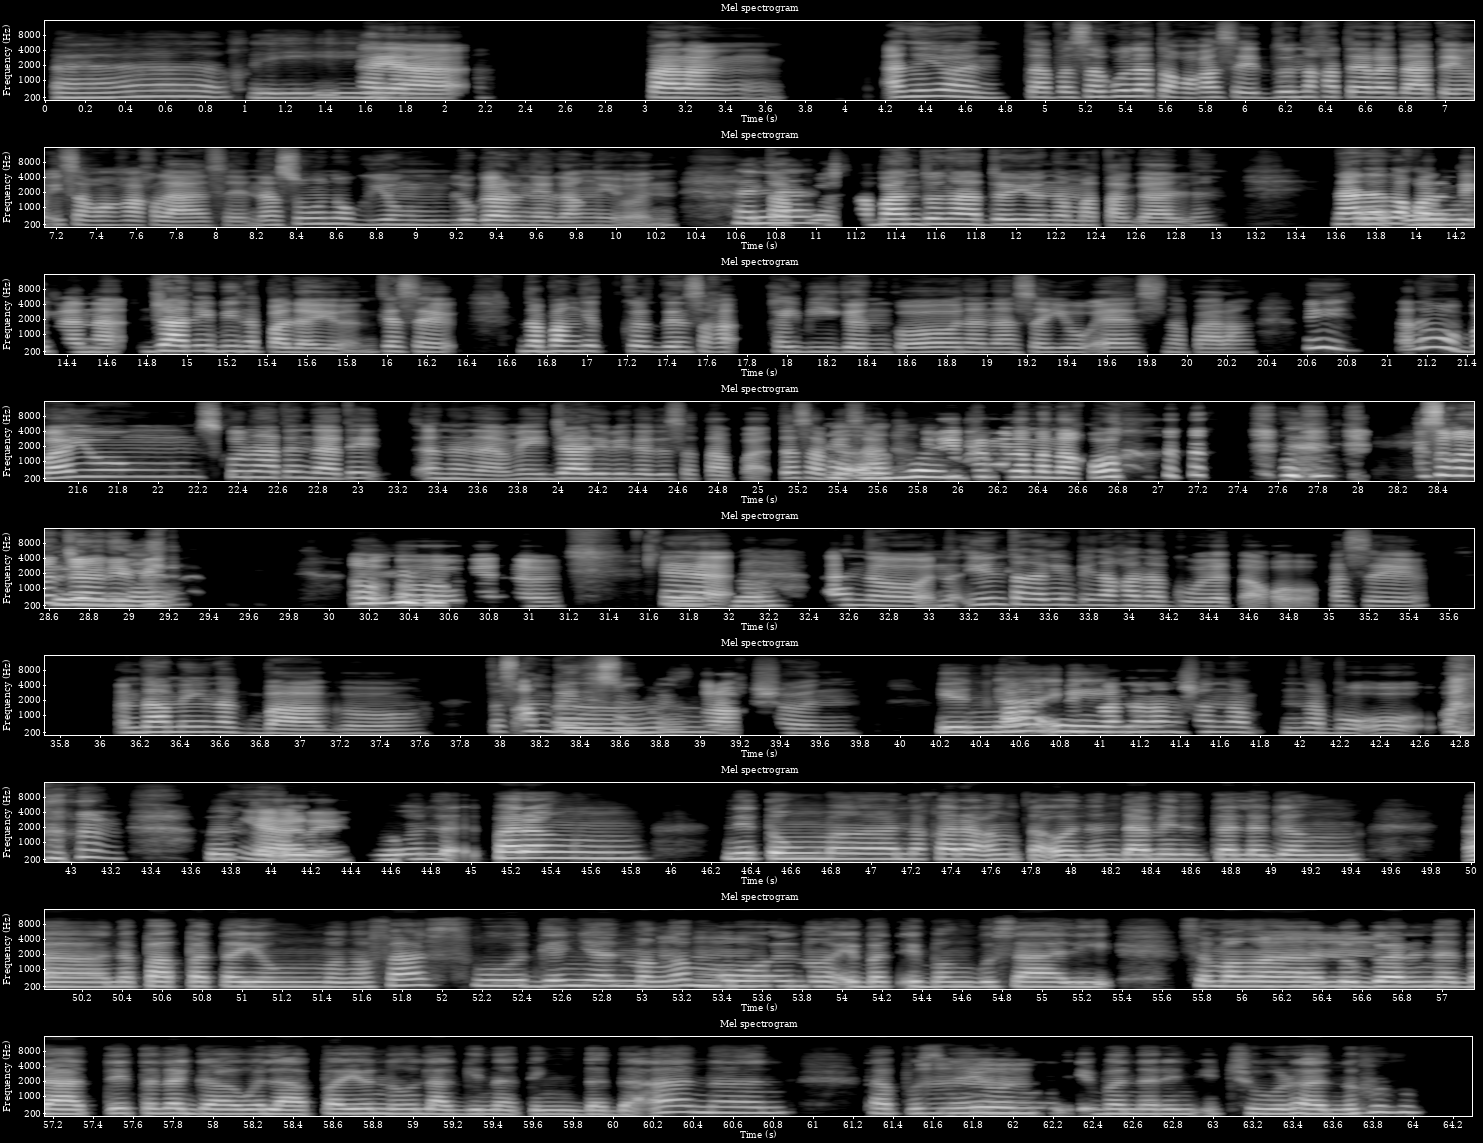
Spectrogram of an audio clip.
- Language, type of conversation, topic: Filipino, unstructured, Ano ang mga pagbabagong nagulat ka sa lugar ninyo?
- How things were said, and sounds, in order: tapping; laugh; laugh; laugh; laughing while speaking: "'no"; laugh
